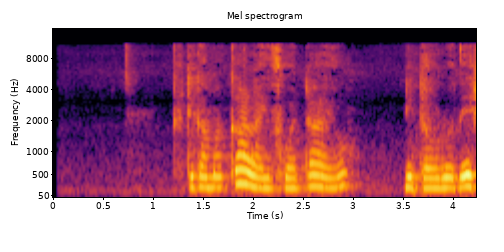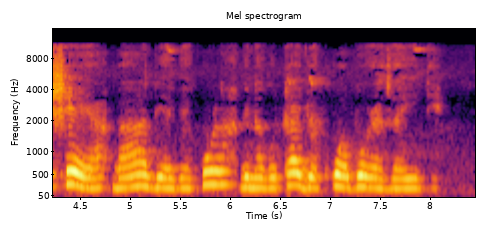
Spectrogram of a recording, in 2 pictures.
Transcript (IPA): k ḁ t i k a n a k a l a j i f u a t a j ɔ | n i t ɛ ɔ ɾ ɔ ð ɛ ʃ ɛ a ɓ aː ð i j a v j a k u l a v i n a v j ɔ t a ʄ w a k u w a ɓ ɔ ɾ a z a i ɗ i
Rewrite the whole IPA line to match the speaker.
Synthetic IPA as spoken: k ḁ t i k a m a k a l a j i f u a t a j ɔ | n i t a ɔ ɾ ɔ ð ɛ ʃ ɛ a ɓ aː ð i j a v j a k u l a v i n a v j ɔ t a ʄ w a k u w a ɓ ɔ ɾ a z a i ɗ i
